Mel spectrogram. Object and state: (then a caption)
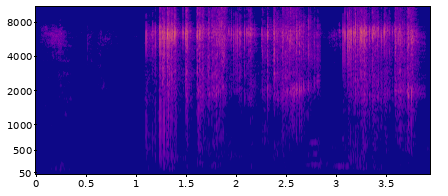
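Plastic comb. Fingertips and thumbs run and flick across the fine teeth of a long, solid red plastic hair comb, scratching them. After a near-silent first second, bright, raspy bursts of rapid ticking and crackling start, with a short pause before a final flurry.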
